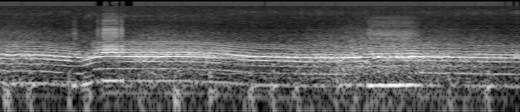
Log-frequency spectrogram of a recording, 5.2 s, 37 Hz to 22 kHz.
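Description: Mazda MX-5 race cars circling Mount Panorama, their engines droning as a steady overlapping whine with a brief surge of a car passing close, constant and loud throughout with no talk.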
